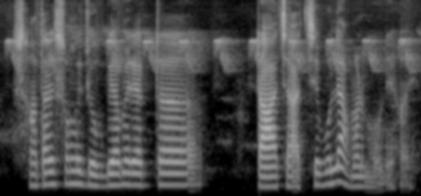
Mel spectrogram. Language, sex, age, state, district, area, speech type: Bengali, female, 30-45, West Bengal, Darjeeling, rural, spontaneous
